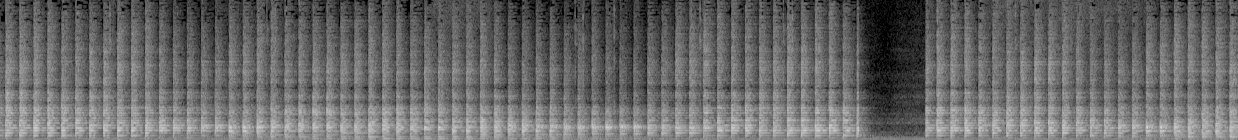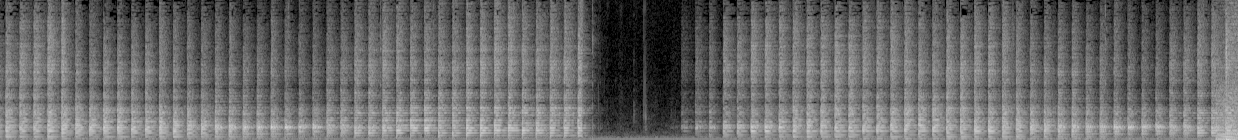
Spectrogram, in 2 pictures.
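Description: Synthesizer chorus part playing back: a fast, evenly pulsing synth pattern over sustained chords. It cuts out twice, each time for about a second.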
